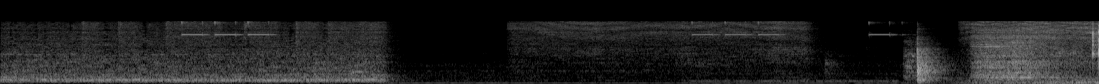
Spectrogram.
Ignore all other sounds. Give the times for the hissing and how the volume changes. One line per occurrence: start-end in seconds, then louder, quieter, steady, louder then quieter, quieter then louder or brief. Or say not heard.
0.0-10.9 quieter then louder.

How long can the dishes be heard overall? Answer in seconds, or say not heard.
not heard.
